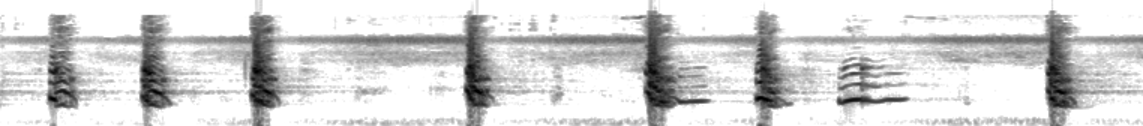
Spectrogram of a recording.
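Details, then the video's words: Loud, aggressive Beagle barking, eight short sharp barks spaced irregularly about a second apart, one ending in a brief whining tail, over a constant faint high-pitched hum. "Beagle Barking Sound Effect"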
